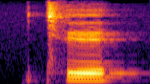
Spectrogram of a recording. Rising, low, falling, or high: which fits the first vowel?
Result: high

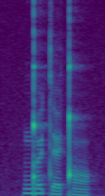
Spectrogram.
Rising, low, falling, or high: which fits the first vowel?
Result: high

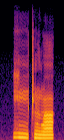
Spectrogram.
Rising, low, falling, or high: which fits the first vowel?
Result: falling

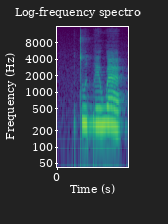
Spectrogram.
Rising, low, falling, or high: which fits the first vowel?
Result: high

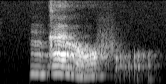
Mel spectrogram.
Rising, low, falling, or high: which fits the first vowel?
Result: high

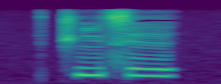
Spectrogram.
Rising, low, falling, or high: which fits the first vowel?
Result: high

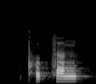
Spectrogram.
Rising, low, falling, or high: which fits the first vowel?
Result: low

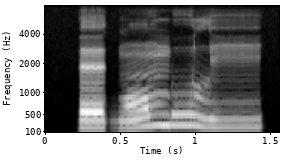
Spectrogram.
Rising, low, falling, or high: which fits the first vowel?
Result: low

